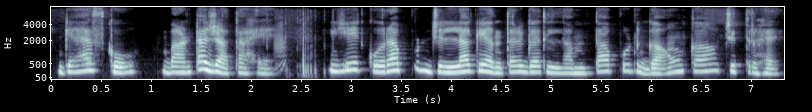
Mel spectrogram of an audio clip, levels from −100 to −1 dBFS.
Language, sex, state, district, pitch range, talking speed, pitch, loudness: Hindi, female, Odisha, Malkangiri, 185-235 Hz, 120 wpm, 210 Hz, -18 LUFS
